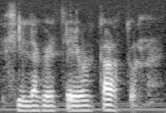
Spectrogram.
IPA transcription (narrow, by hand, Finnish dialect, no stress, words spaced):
silːækø etːei olːut tɑrtːunːu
